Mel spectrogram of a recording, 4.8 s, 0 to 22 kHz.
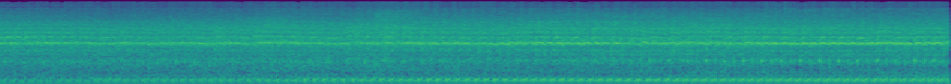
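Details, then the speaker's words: BMW R 1300 GS boxer twin idling back from the dealer; left side (always quiet) still quiet, right side previously rattling like rusty spanners now quiet, even idle with no ticking or metallic noise. "this is the left hand side that was always quiet anyway and as you can hear still very quiet go back to the right hand side that sounded like a bag of Rusty spanners and as you can hear sounds absolutely perfect"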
